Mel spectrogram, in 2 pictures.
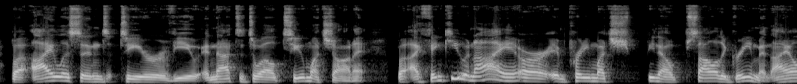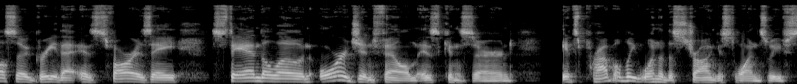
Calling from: Virginia, United States; So I am recording from Virginia, back where we really have seasons.

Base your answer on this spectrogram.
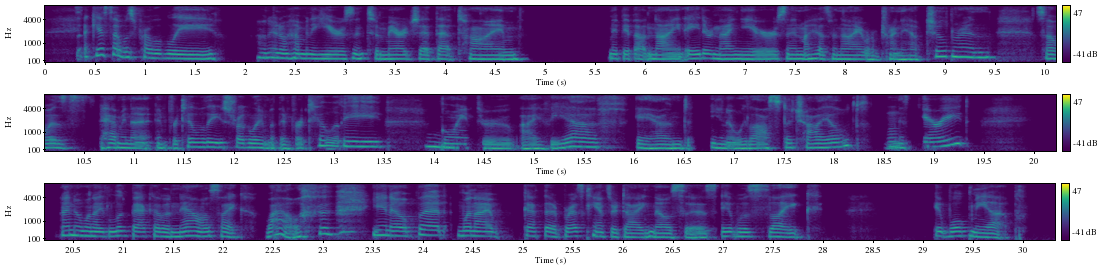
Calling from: Palmdale, California, United States; I am coming from Southern California. It's a town north of LA called Palmdale, California.

